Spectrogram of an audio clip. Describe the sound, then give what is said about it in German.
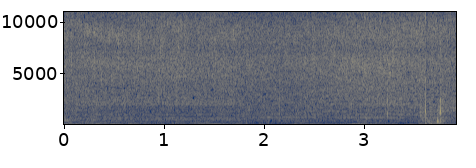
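Steady sizzling of food frying in a pan, a dense crackling hiss that holds throughout, with a few louder pops and clinks near the end. “Ihr hört, es brutschelt.”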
